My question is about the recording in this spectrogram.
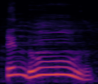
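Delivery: ordinary delivery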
